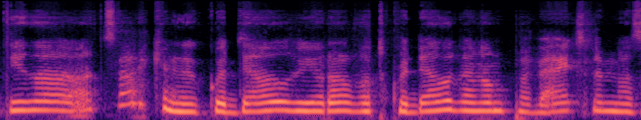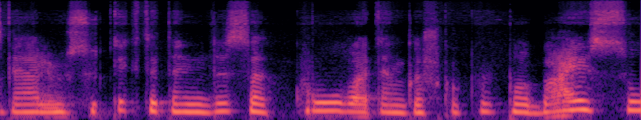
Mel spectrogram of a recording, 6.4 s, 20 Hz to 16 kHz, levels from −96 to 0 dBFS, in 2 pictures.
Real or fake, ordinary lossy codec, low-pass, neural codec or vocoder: fake; Opus, 24 kbps; 14.4 kHz; codec, 44.1 kHz, 2.6 kbps, DAC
